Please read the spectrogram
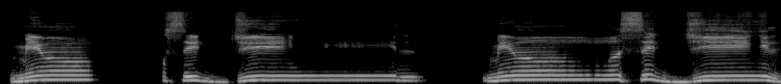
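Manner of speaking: মিউ with a held nasal, then slow সিজিল with a long "jii"; ghunnah demo. Shown as a demonstration. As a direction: hum out the end of মিউ, stretch the last vowel of সিজিল. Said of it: "অনিশ্বারের মতন".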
